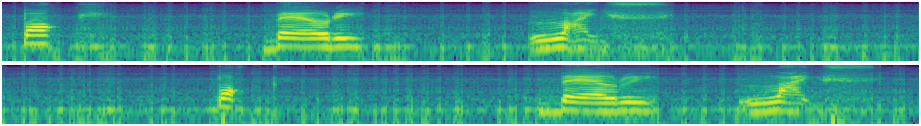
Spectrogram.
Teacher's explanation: they change the l for the r sounds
